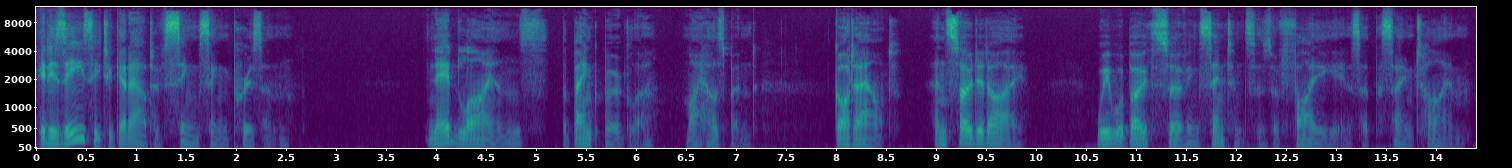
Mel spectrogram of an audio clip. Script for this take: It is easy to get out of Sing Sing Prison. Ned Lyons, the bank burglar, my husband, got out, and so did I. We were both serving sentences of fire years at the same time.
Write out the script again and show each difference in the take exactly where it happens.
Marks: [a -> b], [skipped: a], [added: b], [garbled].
It is easy to get out of Sing Sing Prison. Ned Lyons, the bank burglar, my husband, got out, and so did I. We were both serving sentences of fire years at the same time.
